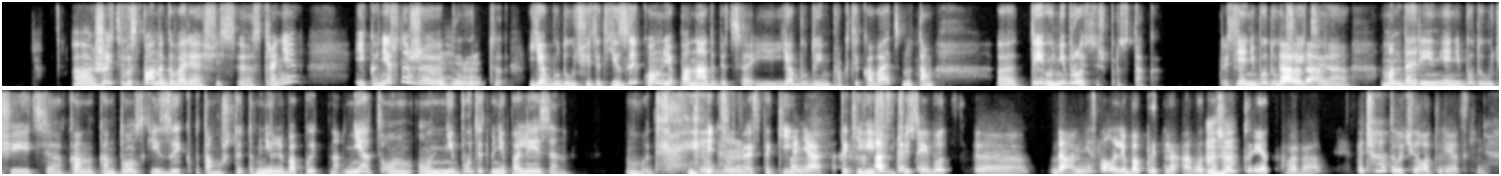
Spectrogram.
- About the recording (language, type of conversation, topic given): Russian, podcast, Что помогает тебе не бросать новое занятие через неделю?
- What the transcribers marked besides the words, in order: tapping; laughing while speaking: "и я стараюсь такие"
